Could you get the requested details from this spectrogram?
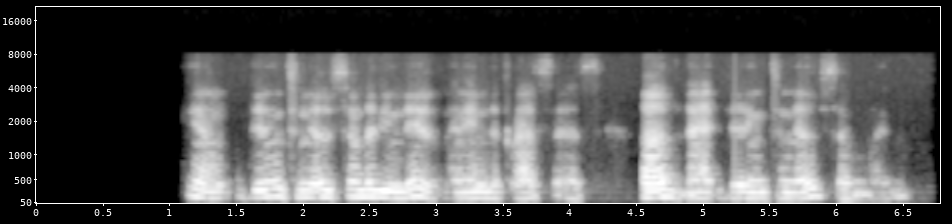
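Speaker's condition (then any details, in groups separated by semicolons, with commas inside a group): Spinal muscular atrophy, type 2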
